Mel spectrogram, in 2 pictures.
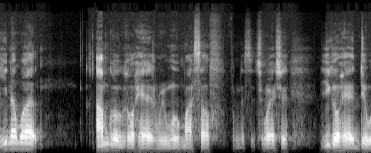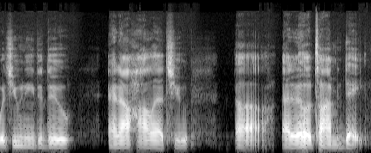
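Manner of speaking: coolly withdraw from the fight, low and soft; calm quiet quote. Retold or imitated. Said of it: "he was like".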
